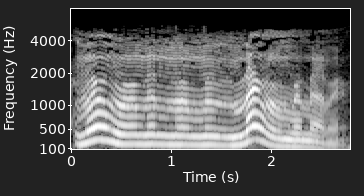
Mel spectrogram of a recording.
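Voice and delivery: closed-mouth hums, lips sealed around something; mumbling with mouth full. Retold or imitated. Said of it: "the old man goes".

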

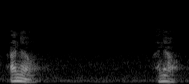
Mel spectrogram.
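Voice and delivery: very soft, understanding murmur; gentle consoling. Acted. Jesus answers a follower who missed it, softly consoling. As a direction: console softly, leaving space between phrases.

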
